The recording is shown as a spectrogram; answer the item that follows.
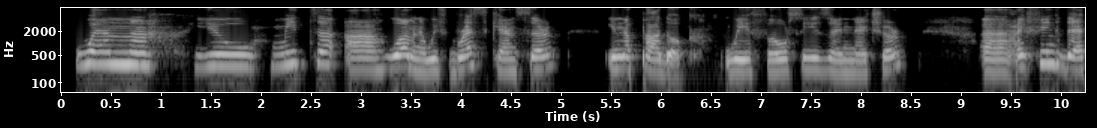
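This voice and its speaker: Speaking at a very slow pace, a woman with an Italian accent uses a high pitch against a quiet background. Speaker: psychologist and horse therapist. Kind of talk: online workshop presentation. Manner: halting.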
